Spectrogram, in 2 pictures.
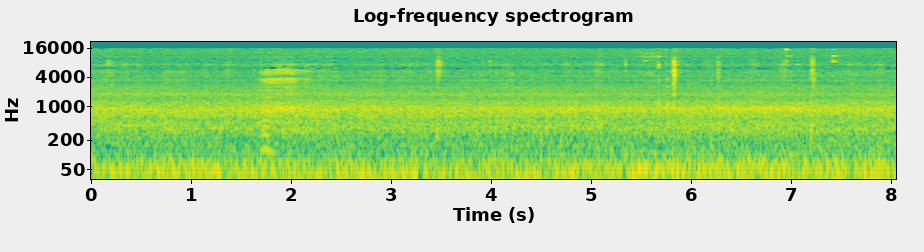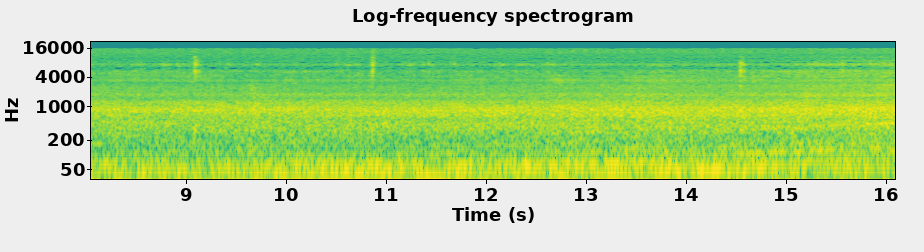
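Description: Steady low rumble of wind on the microphone and a Honda PCX125 scooter running as it is ridden, growing a little louder in the second half.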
